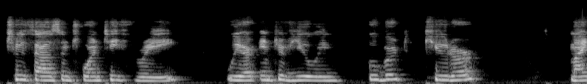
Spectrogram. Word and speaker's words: Kueter: My name is Hubert Kuter. And could you please spell it for us?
